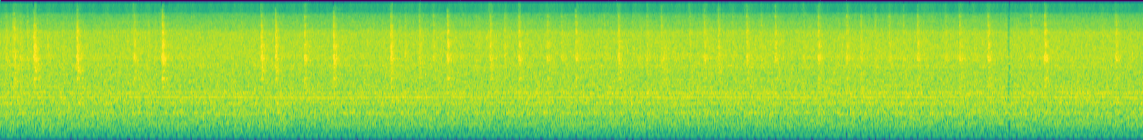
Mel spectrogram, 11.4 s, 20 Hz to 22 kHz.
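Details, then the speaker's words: 1989 Chevy K5 Blazer, GM TBI engine, after setting base timing and reconnecting the ECM advance connector (an estimated 16-18 degrees advance at idle): even, steady idle with light regular ticking, no surging; quieter, started nicely instead of sluggishly. "But you can see the engine's quieter. You can see the way it started up. It started up nice the way it's supposed to."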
